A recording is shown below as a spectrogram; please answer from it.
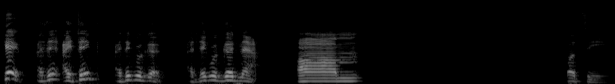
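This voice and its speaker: A man's voice: a little high, very animated, a little slow, fairly bright tone. A man chatting casually on a gaming livestream in a hesitant, apologetic way, often repeating his phrases. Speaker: game livestreamer. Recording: game music behind the voice. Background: video game music.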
